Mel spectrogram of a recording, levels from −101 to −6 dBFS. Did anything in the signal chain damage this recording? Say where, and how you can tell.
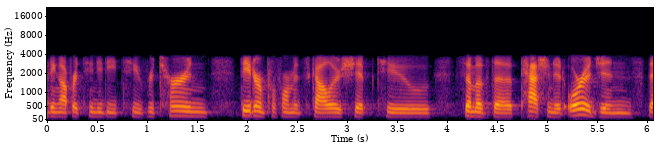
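Yes. A dropped buffer (overrun) at the driver or buffer stage is the likely cause of two brief skips, at 2.33 s just after "to return theater and" and at 4.28 s just after "scholarship to some". At each point roughly 10 ms of audio is missing, and the sound on either side is joined directly with no gap of silence, so it jumps forward. This fits the capture side failing to collect a block of samples before the hardware overwrote it. The telephone-band G.711 path itself, with nothing above about 3.6 kHz, is not the source.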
